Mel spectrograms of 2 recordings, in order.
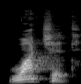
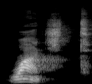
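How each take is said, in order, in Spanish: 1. La terminación es una sílaba extra 'id'. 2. La terminación es un sonido 't' corto. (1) "siempre quieran pronunciar la ed al final del verbo" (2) "va a sonar en esta cuestión, en este verbo, como la T"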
